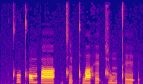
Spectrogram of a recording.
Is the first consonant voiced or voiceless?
voiceless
